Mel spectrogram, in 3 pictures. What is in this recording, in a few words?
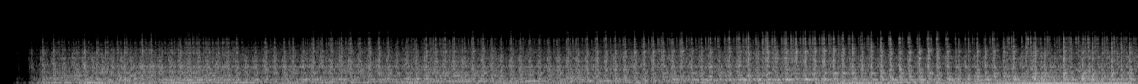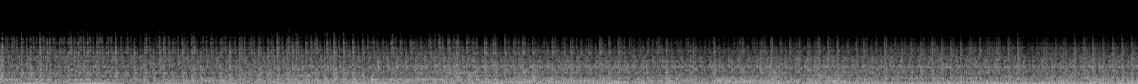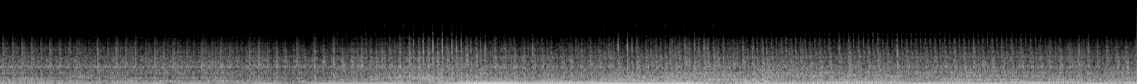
industrial machine motorised whir cable lift wooden on operate off; zapsplat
